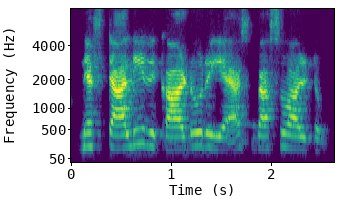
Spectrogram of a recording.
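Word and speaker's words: Neftalí Ricardo Reyes Basoalto: Ma'am, can you please pronunciate his name once again, ma'am? Neftali Ricardo Rias Basualto.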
